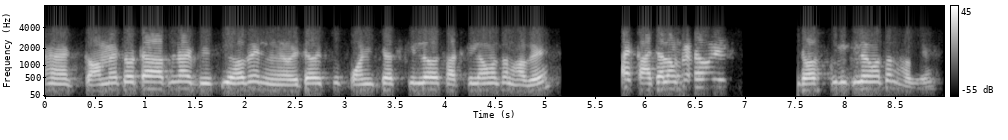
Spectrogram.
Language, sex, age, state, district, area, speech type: Bengali, male, 18-30, West Bengal, Paschim Medinipur, rural, conversation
